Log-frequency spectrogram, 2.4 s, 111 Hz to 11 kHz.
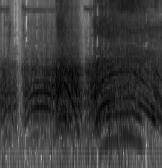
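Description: A small power drill whirs in short bursts, widening a hole in plastic to 4.5 mm in an Epson printer, its pitch rising and falling as it bites, fairly close and moderately loud.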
